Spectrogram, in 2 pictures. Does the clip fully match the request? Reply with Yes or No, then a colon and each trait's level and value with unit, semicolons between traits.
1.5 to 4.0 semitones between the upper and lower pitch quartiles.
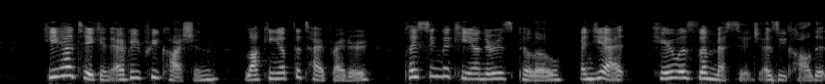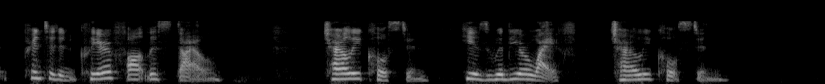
No: average, 4.4 semitones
